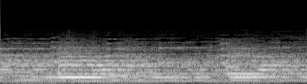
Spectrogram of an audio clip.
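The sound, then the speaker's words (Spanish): Church bells calling to prayer on a Sunday ring out in a rich, sustained peal, with two stronger strikes about two seconds apart swelling over a continuous resonant hum. No voices are heard. “Pues que las campanas que nos invitan a la oración nos inviten también a tener esa paz del Espíritu, esa misericordia que Dios nos da ejemplo, y a buscarle este domingo y todos los domingos.”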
